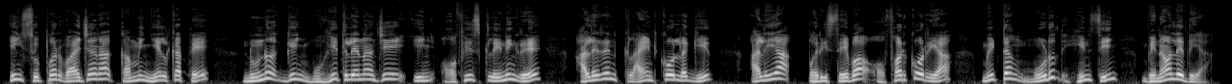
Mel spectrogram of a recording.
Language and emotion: Santali, surprised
